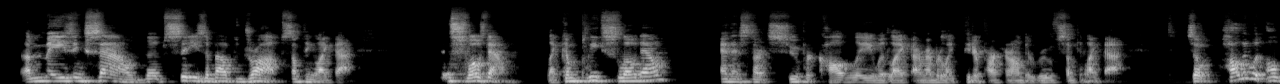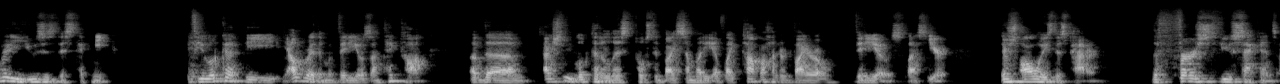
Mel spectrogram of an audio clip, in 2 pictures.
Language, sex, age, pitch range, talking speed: English, male, 30-49, 105-150 Hz, 180 wpm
